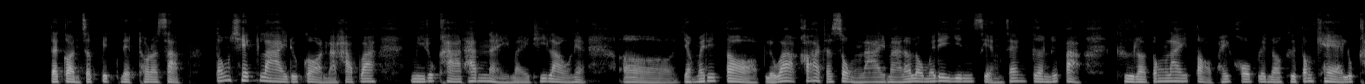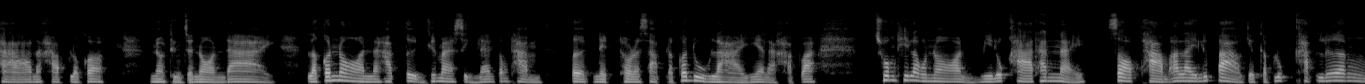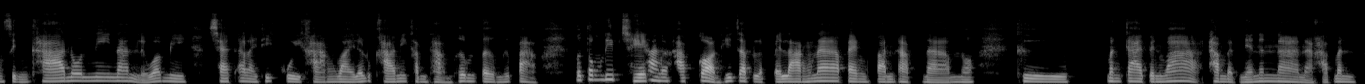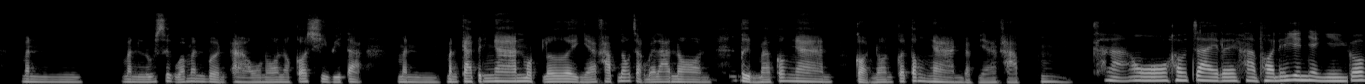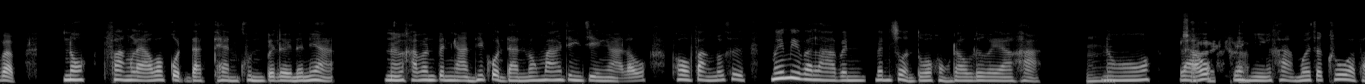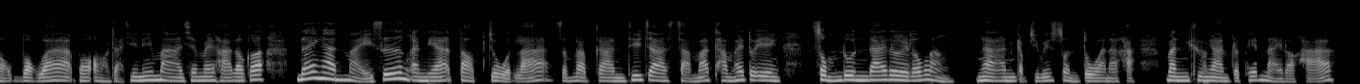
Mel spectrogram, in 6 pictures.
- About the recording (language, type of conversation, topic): Thai, podcast, คุณหาความสมดุลระหว่างงานกับชีวิตส่วนตัวยังไง?
- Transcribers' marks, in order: in English: "เบิร์นเอาต์"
